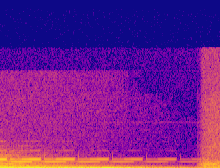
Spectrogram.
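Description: The fading tail of a TV programme's opening theme: a held electronic tone with faint, evenly spaced ticks, dying away.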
